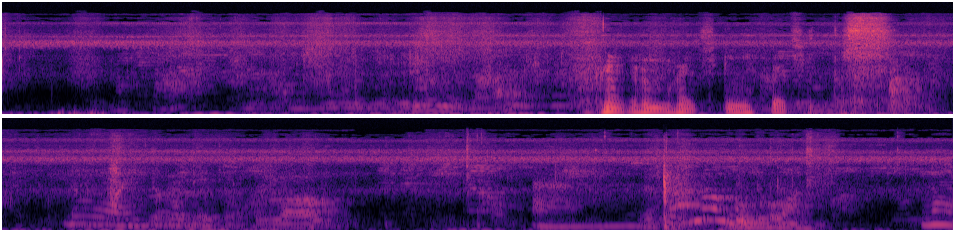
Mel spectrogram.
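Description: A young woman talks, close by.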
